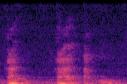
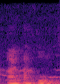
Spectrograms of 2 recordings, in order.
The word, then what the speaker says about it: catacombs: Ang tawag po diyan ay catacoms. Ano? Catacombs. O yun na yung pronunciation doon.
